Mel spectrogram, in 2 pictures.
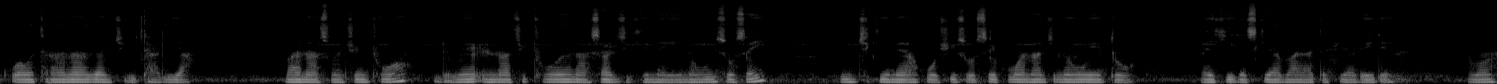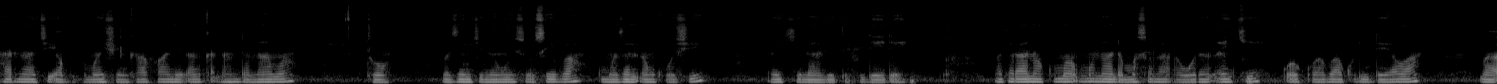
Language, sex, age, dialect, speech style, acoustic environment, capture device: Hausa, male, 18-24, Nigeria - Nigerian Standard, relaxed, nature, mobile / Linux / Chrome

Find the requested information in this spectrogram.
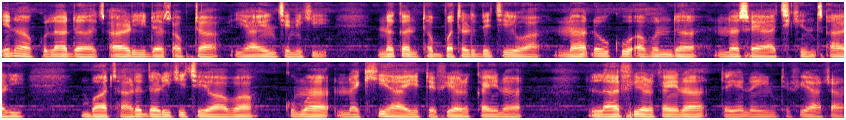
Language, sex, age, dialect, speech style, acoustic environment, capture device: Hausa, male, 25-34, Nigeria - Kano, relaxed; focused, people talking; nature; traffic; appliances, mobile / Linux / Chrome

